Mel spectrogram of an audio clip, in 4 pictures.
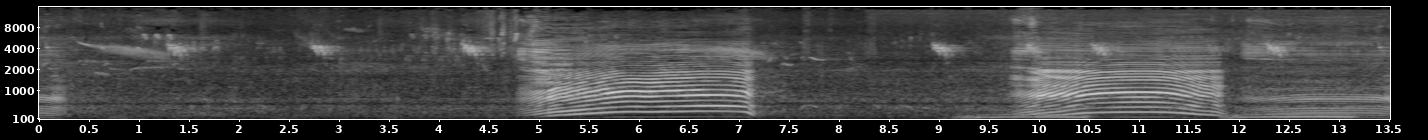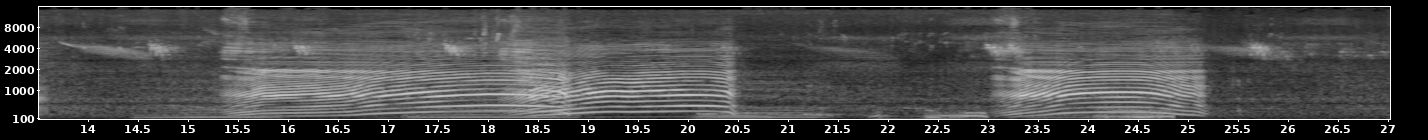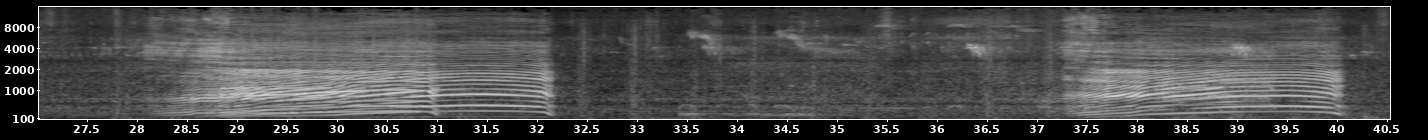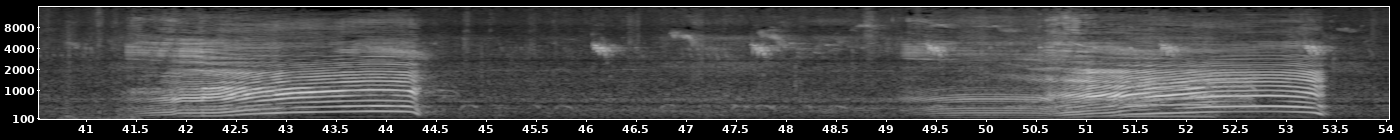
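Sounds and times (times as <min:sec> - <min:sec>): cattle mooing: 0:14.5 - 0:25.3, 0:27.9 - 0:32.3, 0:36.2 - 0:40.1.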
